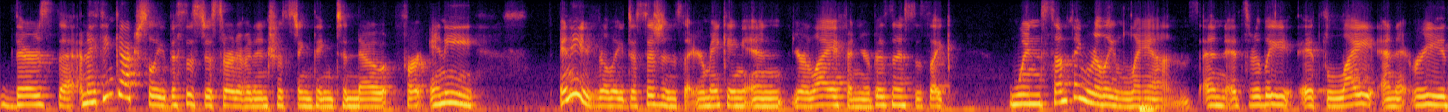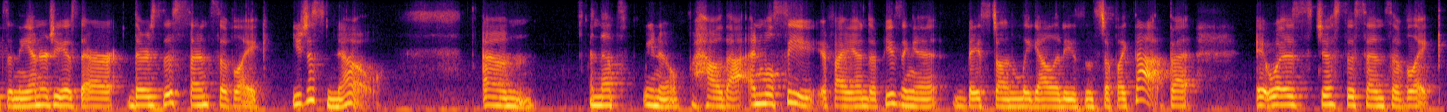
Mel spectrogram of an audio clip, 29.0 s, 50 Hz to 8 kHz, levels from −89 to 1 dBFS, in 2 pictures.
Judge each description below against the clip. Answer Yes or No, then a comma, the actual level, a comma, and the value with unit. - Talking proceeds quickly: No, average, 180 wpm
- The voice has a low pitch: No, medium, 160 Hz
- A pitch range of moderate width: Yes, average, 3.0 semitones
